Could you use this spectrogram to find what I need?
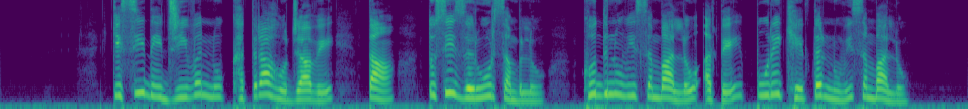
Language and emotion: Punjabi, neutral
